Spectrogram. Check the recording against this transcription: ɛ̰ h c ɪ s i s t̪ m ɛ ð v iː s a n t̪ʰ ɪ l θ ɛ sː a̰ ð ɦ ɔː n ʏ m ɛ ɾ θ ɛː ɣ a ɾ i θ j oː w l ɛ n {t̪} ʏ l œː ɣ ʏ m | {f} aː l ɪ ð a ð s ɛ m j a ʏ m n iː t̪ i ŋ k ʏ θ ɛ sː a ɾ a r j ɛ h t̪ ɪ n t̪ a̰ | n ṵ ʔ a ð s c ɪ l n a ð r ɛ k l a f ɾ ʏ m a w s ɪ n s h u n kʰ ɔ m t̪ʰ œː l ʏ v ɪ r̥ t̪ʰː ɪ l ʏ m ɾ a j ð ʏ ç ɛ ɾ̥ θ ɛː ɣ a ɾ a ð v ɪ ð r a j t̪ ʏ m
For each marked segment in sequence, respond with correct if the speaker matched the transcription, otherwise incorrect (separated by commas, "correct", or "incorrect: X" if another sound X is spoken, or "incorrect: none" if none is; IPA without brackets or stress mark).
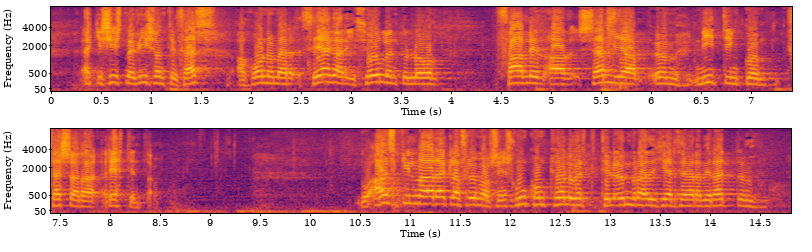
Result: correct, correct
